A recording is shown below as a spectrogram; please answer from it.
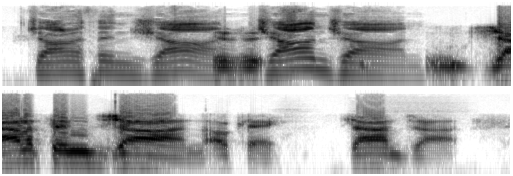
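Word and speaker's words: Jeanne: Jonathan, how do you pronounce Jonathan's last name? Jonathan John.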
